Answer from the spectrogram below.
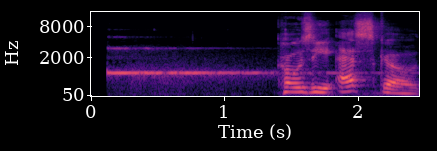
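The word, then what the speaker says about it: Kosciusko: very hard to tell cozy esco that's what it's pronounced on the other hand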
